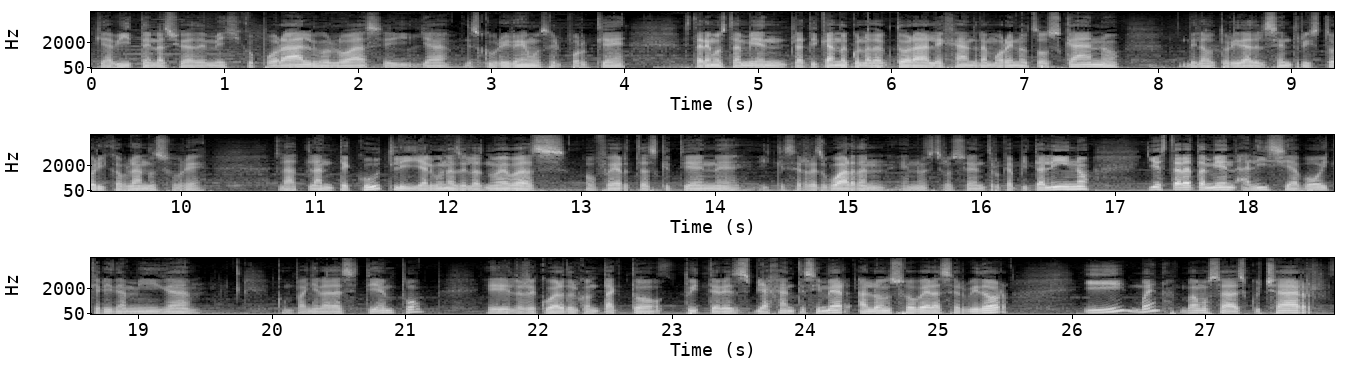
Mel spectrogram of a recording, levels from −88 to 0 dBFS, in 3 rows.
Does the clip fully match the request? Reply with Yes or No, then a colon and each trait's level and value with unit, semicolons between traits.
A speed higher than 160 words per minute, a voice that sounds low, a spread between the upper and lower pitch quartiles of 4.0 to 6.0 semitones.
No: average, 170 wpm; low, 100 Hz; average, 3.5 semitones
